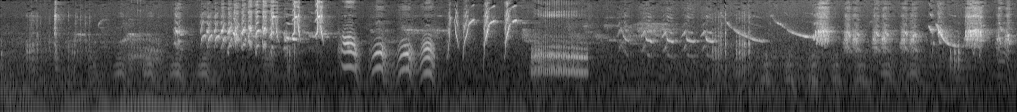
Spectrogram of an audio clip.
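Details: Duetting Nias hill mynas meant to set other mynas calling: a mix of clicks, harsh rasping bursts, rising and falling whistled notes, and looping whistles.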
